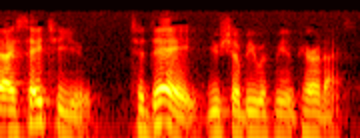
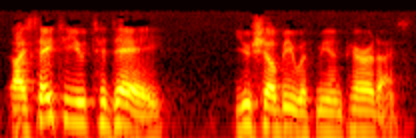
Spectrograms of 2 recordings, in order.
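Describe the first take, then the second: First: The pause comes before "today". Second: The pause comes after "today".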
